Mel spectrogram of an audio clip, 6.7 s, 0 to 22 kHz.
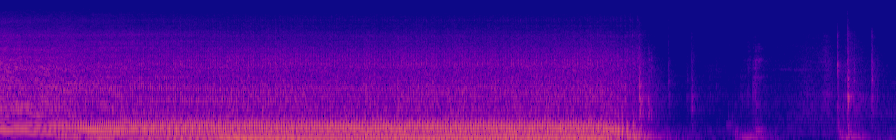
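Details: Zomax 5020 chainsaw that wouldn't run or take throttle; carburetor cleaned, still stalling. Holds a buzzing high idle, sags slightly, then cuts out dead after about five seconds; carb mixture screws need setting.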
